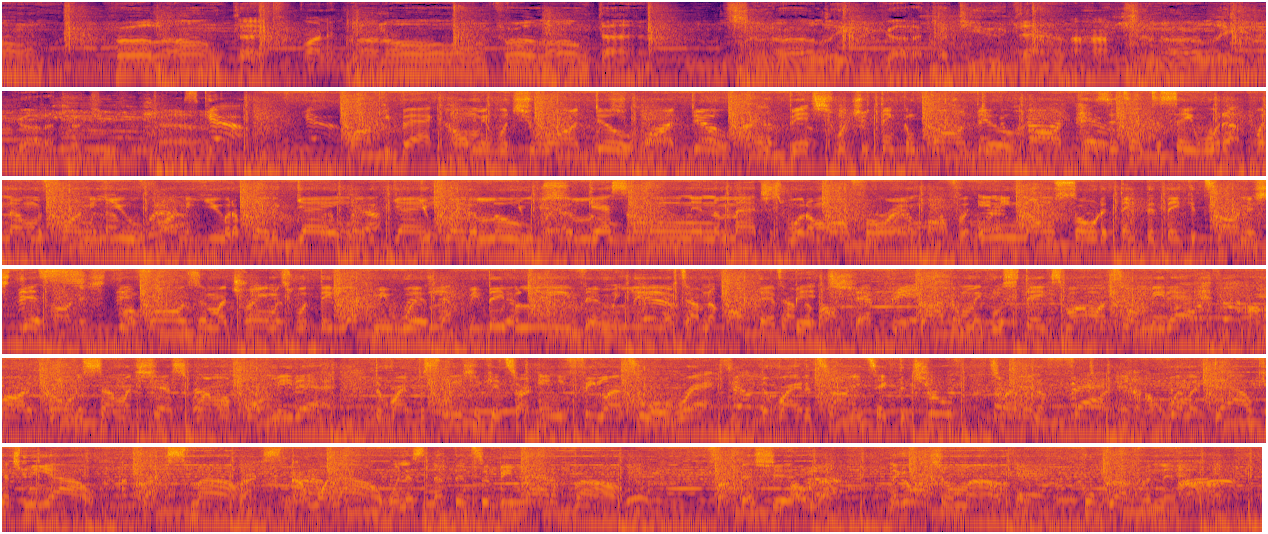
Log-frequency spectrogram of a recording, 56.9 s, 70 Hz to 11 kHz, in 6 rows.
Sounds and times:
Music: 0.0 - 56.8.

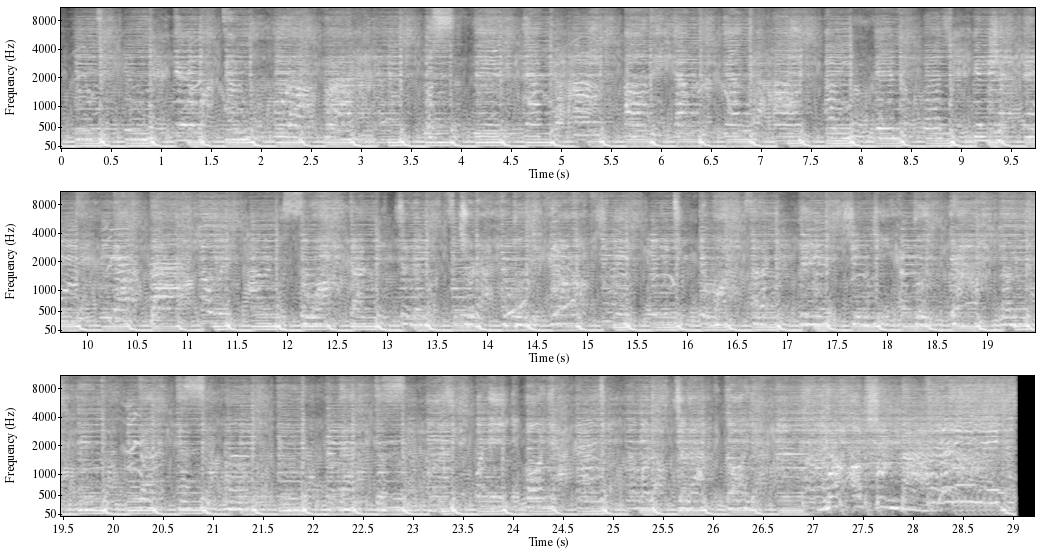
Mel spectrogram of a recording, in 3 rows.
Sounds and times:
Music: 0.0 - 29.1.

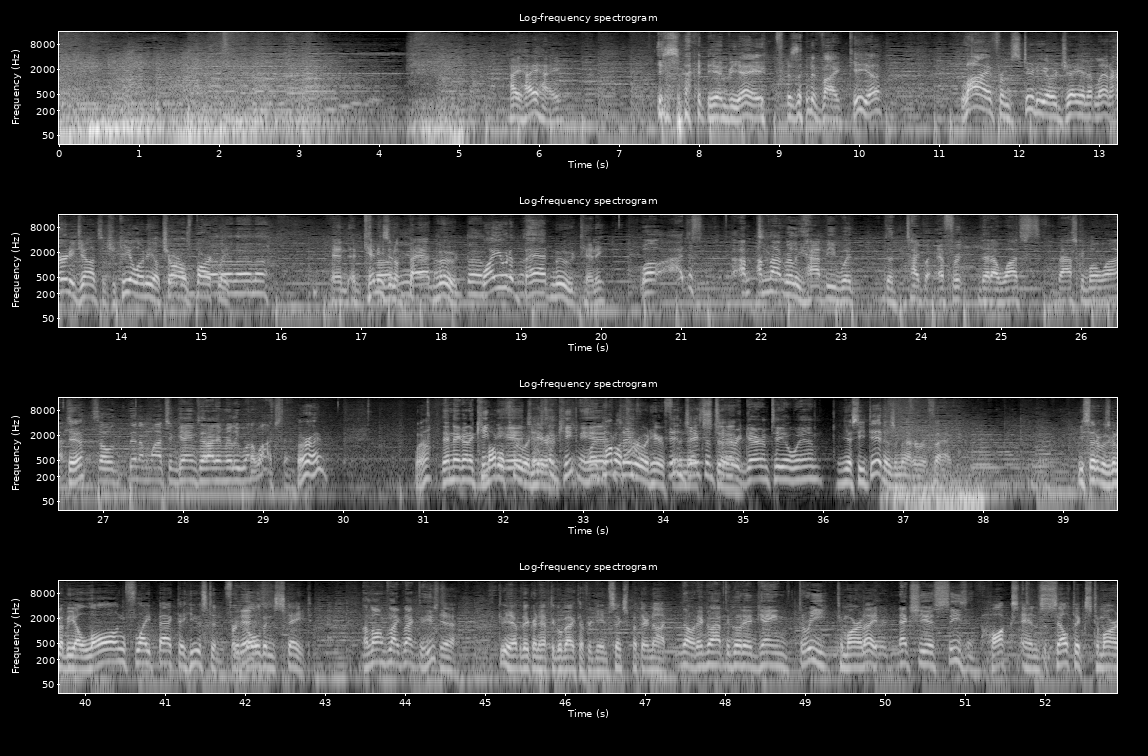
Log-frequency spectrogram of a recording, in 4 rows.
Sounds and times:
Music: 0.0 - 30.5, 31.4 - 35.6, 36.6 - 52.9.

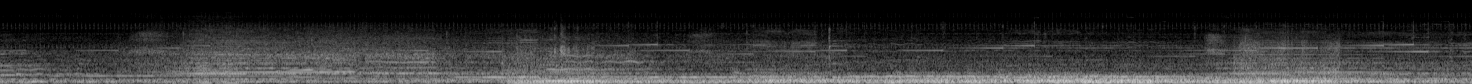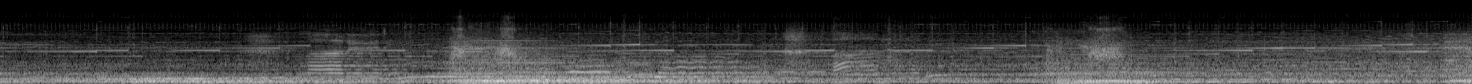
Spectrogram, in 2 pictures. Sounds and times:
Music: 0.0 - 29.4.

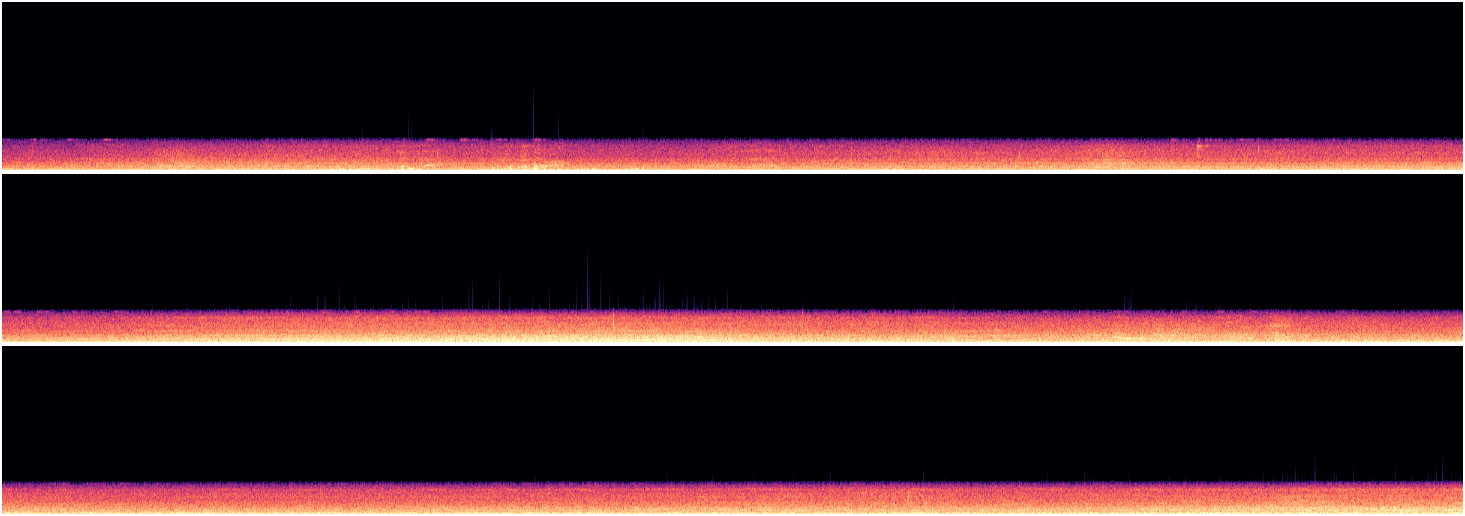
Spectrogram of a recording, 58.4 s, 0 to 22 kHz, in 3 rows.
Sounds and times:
Vehicle: 0.0 - 58.4.

